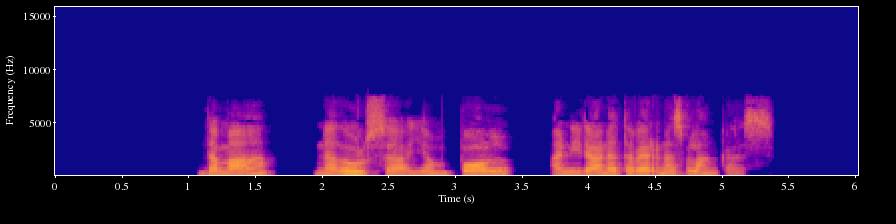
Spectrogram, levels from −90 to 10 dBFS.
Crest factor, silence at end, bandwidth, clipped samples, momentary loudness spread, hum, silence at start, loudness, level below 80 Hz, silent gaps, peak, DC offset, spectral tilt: 18 dB; 0.7 s; 7.8 kHz; under 0.1%; 13 LU; none; 1.05 s; -19 LUFS; -60 dBFS; 1.69-1.93 s, 3.48-3.70 s; -2 dBFS; under 0.1%; -5 dB/octave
